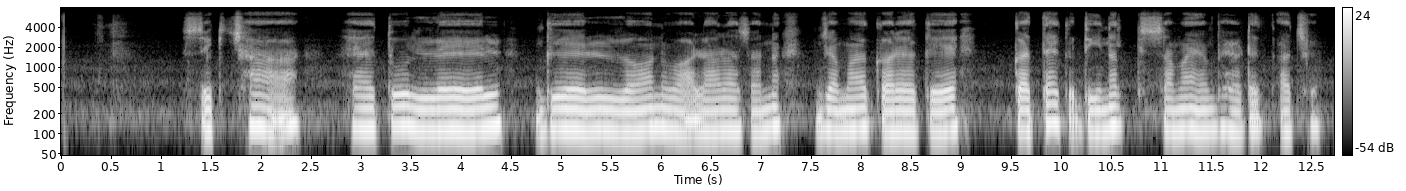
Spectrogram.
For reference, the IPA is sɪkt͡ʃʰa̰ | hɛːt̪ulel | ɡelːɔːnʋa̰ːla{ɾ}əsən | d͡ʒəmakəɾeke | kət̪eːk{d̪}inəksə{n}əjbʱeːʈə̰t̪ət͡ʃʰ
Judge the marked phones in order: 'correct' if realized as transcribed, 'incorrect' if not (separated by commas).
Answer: correct, correct, incorrect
